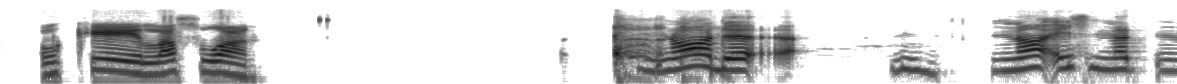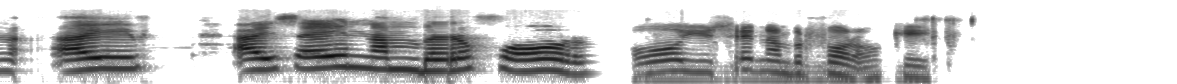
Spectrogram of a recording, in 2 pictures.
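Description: A young woman speaks clearly and slowly over an online call, as if teaching.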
